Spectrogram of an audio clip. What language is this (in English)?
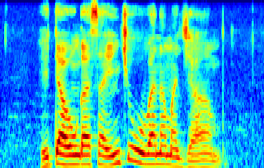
Tsonga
